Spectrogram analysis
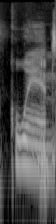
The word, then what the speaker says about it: Sequim: Is it Sequim? That's how it's spelled. Yeah. Yeah, I was like, ew, Kelsey, that comes from a town called Sequim. And she goes, it's Squim.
